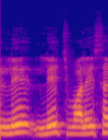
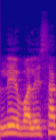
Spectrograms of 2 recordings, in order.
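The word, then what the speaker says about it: Lech Wałęsa: Fitter जिसका नाम है लेच वालेसा, इसको आप ले वालेसा कह सकते हैं, लेक वालेसा पढ़ सकते हैं, आप इसको प्रोनाउंस कर सकते हैं।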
